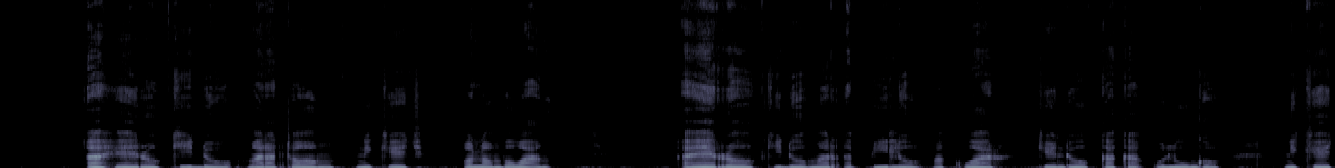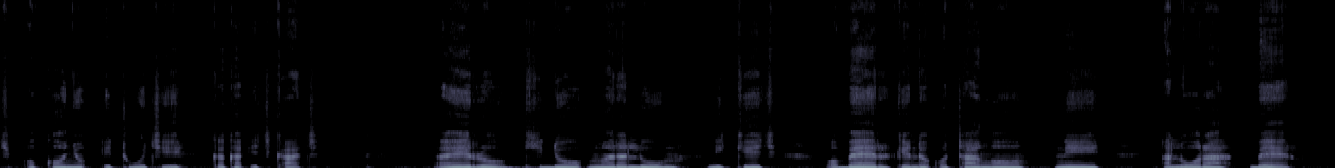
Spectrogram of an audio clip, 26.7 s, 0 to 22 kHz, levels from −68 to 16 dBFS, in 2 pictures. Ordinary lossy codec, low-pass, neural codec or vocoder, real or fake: none; none; none; real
